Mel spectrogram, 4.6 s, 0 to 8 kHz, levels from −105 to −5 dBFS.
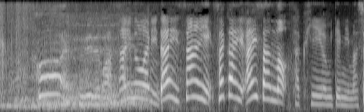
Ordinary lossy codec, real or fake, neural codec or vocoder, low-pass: none; fake; codec, 16 kHz in and 24 kHz out, 2.2 kbps, FireRedTTS-2 codec; 7.2 kHz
